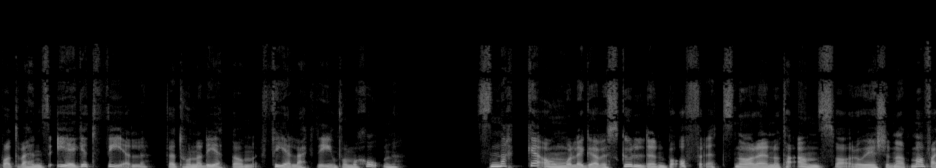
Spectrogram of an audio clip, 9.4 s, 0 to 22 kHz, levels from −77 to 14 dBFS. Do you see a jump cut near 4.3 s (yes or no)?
no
